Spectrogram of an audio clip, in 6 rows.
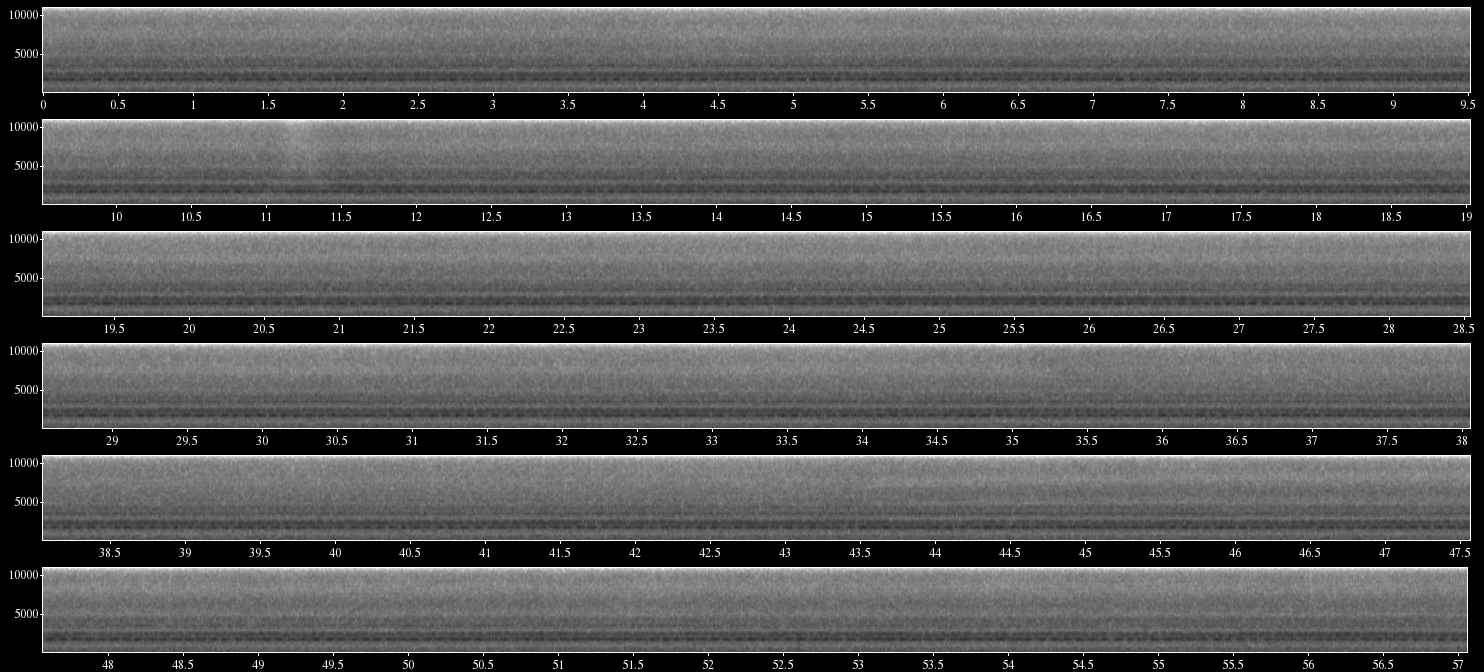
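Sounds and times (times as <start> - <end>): jet turbine whine: 0.0 - 57.0.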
